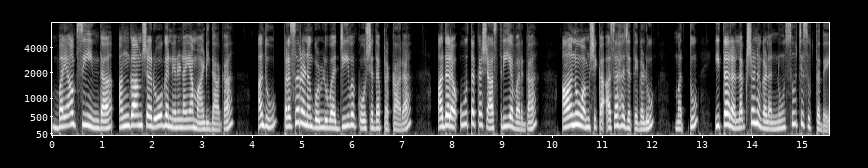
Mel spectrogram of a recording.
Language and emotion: Kannada, neutral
